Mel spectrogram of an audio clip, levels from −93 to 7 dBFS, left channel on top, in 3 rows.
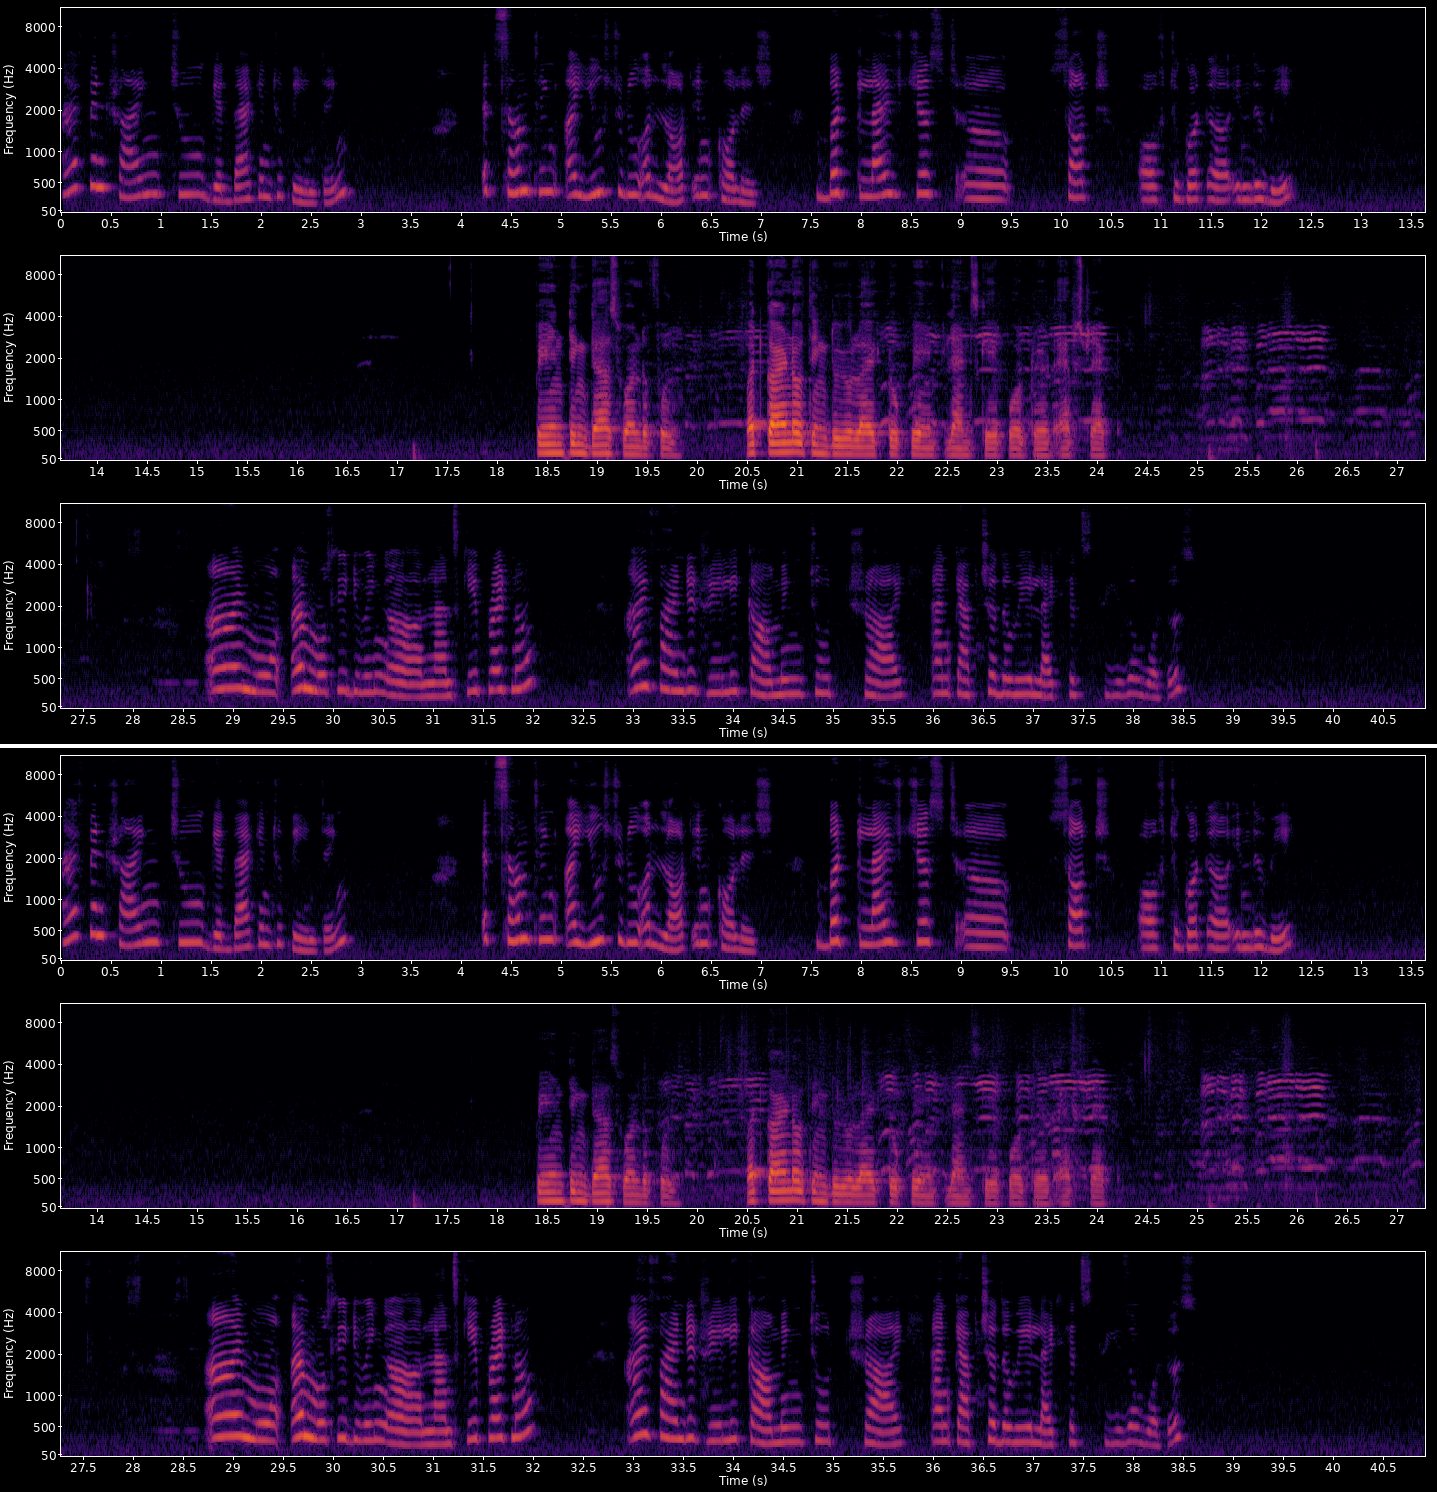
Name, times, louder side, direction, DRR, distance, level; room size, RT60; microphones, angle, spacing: voice 1, 0.0-2.9 3.8-3.9 4.2-7.1 7.5-9.5 9.9-10.5 10.8-12.3 28.7-32.0 32.9-35.7 36.0-38.6, right 2 dB, 20° right, 0.6 m, -41 dB
voice 2, 18.4-19.8 20.5-24.1, left 5 dB, 65° left, 0.7 m, -34 dB
sound 1, 19.4-27.2, right 2 dB, 40° right, 1.5 m, -53 dB
8.4 x 4.3 x 3.8 m
head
